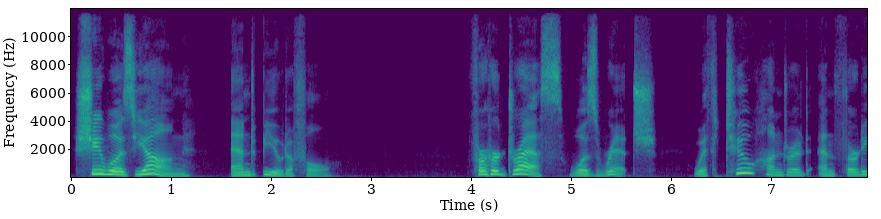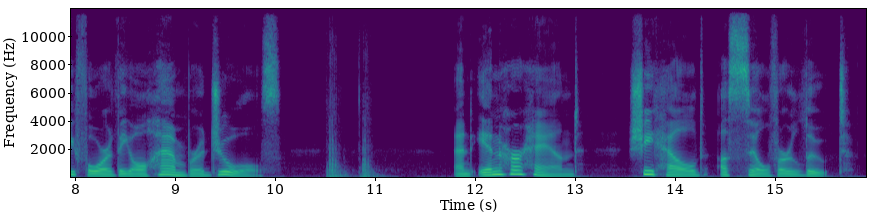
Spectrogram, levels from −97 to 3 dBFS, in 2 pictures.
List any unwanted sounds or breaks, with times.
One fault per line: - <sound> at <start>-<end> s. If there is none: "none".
- thud at 10.5-11.3 s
